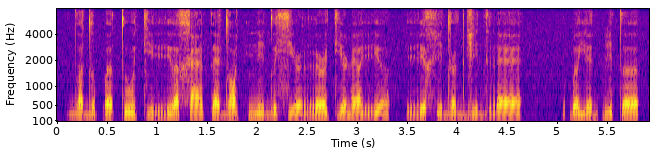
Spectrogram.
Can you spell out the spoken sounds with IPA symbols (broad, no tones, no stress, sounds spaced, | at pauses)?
d̪ ʌ d ʊ p ə t̪ u tʲ ə rʲ u ɐ̯ x æ t̪ ɛ d ɔ tʲ n̪ i d̪ ʊ sʲ ə˞ r ə˞ tʲ ə˞ ɳ ɛ ɐ̯ rʲ ə | rʲ ʌ x i d ə˞ d ɡ i d r ɛ | ɓ ə j ɪ d ɓ i t̪ ə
